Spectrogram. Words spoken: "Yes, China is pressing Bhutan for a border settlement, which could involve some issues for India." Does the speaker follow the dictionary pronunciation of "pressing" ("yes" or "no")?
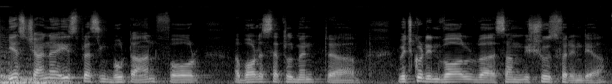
yes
